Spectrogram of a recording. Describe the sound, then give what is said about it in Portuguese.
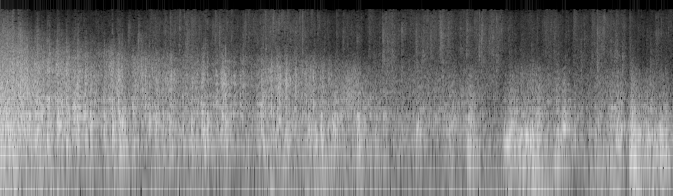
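Heavy rain pours steadily while deep thunder rumbles loudly throughout, a dense, continuous storm with no voices. “coloca todos os trovões possíveis aqui hoje, assim.”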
